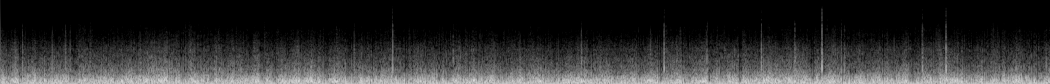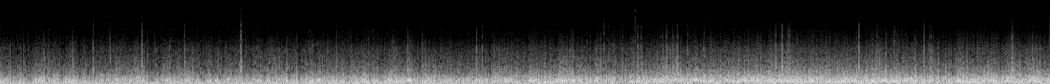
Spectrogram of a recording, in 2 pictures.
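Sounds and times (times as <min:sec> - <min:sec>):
low rumble of jet engines: 0:00.0 - 0:21.0.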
